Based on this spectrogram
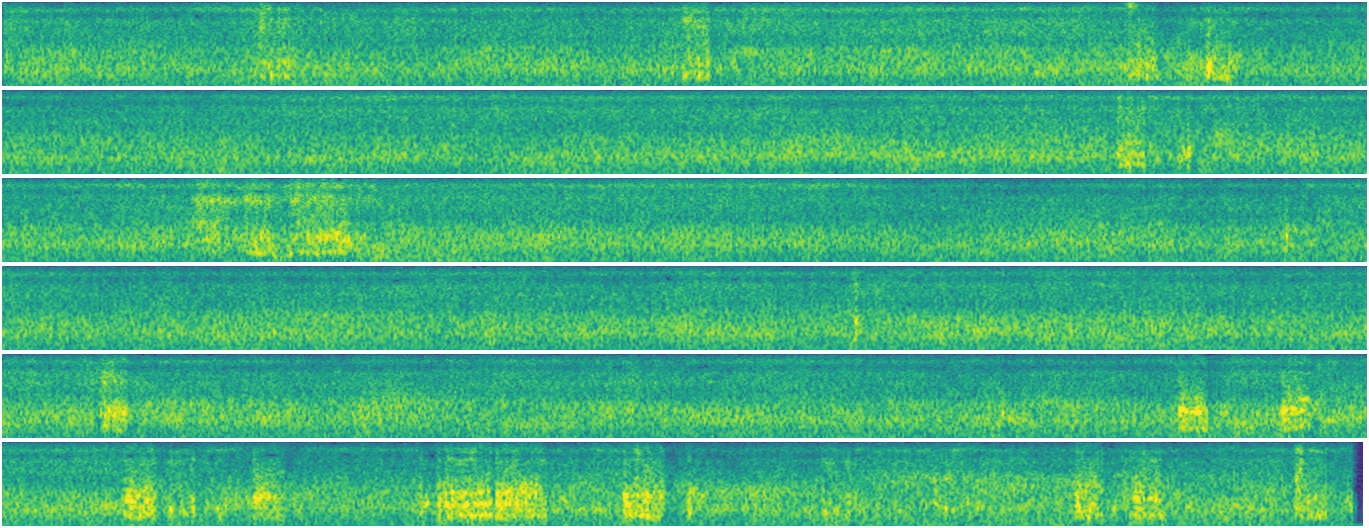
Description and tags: Background noise at the mall.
